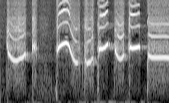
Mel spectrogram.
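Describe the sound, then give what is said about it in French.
Whistled speech in Occitan: a clear whistle gliding up and down in pitch, broken into several phrase-like bursts with short gaps, mimicking the rhythm and intonation of spoken sentences, whistling a request to stop at the grocery and buy a tin of sardines and a baguette. “si on veut siffler l'occitan, le français ou l'anglais sweet, ben, ça va donner quelque chose qui ressemble à la version orale”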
